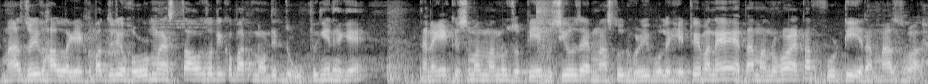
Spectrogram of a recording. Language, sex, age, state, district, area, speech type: Assamese, male, 18-30, Assam, Sivasagar, rural, spontaneous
